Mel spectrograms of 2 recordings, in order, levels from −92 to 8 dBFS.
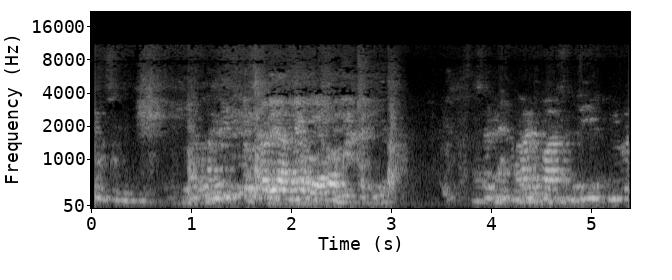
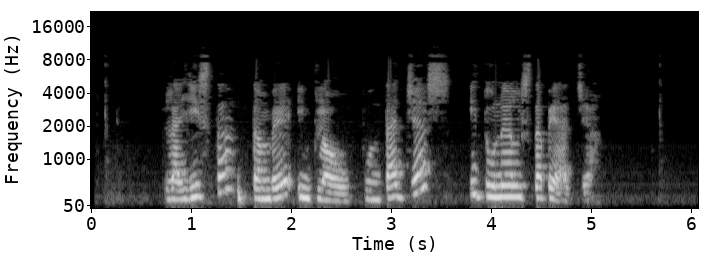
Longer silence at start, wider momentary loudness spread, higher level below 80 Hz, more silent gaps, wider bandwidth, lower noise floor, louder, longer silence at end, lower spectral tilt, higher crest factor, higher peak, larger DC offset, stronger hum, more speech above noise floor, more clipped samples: second, 0.05 s vs 0.75 s; first, 18 LU vs 13 LU; about the same, -58 dBFS vs -62 dBFS; neither; first, 11.5 kHz vs 7.8 kHz; second, -49 dBFS vs -63 dBFS; second, -22 LUFS vs -14 LUFS; second, 0 s vs 1.05 s; about the same, -6.5 dB/octave vs -7.5 dB/octave; about the same, 18 dB vs 14 dB; second, -6 dBFS vs -2 dBFS; neither; neither; second, 26 dB vs 49 dB; neither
